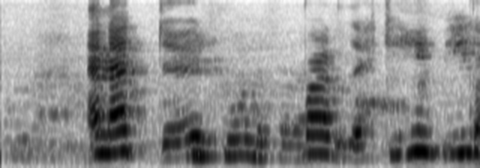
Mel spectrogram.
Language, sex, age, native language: Icelandic, female, 9, Icelandic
